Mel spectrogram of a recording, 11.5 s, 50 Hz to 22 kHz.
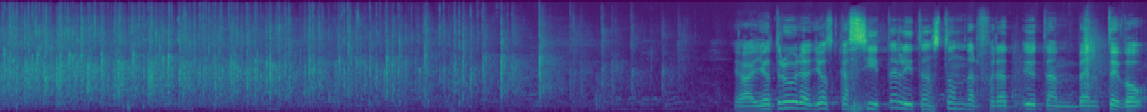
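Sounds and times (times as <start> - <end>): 
audience applause: 0.0 - 7.0
speech: 7.4 - 11.4.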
